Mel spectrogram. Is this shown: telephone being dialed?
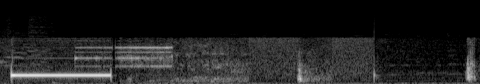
yes

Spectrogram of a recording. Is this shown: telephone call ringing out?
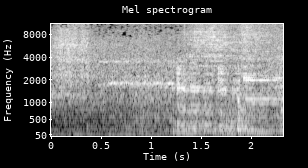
no

